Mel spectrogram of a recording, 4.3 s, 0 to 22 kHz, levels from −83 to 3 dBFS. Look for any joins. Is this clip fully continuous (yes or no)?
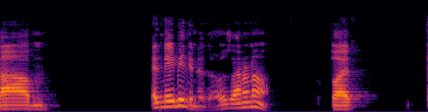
no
